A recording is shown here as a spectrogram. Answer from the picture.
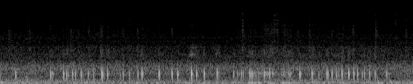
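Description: Rain ticking on a car's windshield as many small irregular taps, over the low rumble of tyres on a wet road.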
